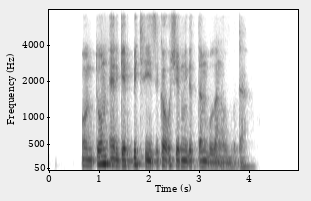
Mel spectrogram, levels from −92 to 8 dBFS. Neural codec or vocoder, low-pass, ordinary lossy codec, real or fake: codec, 16 kHz, 0.9 kbps, LongCat-Audio-Codec; 7.2 kHz; Opus, 24 kbps; fake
